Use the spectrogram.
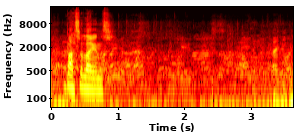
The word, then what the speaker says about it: Basileans: Hello, it's Basileans. Ben, you can say it now. How do you say this? I would normally say Basilians because I'm English, but everybody else seems to be saying Basileans.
